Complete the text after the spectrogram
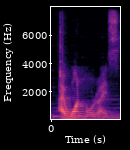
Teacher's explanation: the t sound is dropped off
